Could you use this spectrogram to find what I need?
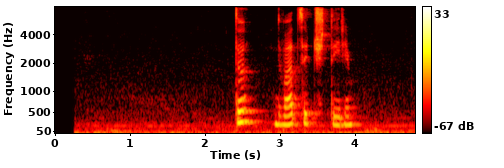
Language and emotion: Russian, neutral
